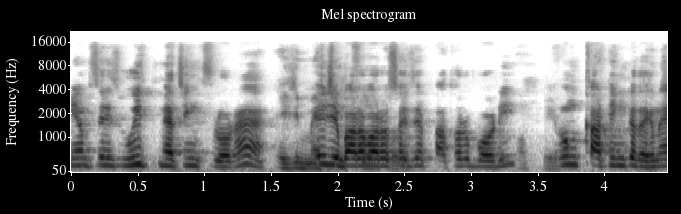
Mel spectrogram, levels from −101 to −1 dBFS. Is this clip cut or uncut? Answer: uncut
